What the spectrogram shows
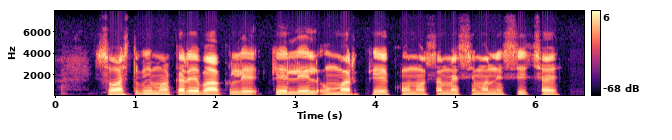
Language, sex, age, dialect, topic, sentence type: Maithili, male, 46-50, Bajjika, banking, question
